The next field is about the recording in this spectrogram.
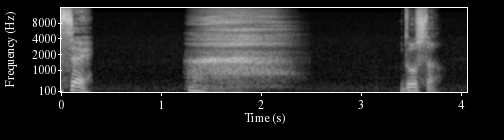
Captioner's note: sighs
